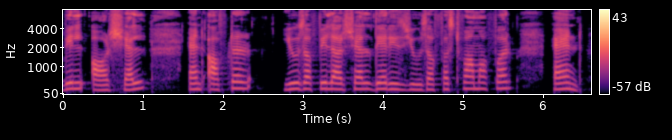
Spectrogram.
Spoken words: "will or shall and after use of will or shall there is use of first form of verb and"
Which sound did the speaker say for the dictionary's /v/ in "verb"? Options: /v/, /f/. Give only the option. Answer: /f/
